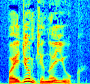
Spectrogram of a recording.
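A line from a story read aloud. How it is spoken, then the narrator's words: Plain. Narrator (Russian): сказал Ваня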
